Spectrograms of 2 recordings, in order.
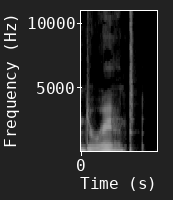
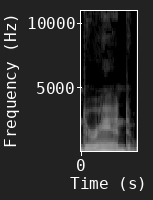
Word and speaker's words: Durand: Cast: Ryan Reynolds, Scott Speedman, Rosario Dawson, I believe you pronounce this Mariel Enos, Kevin Durand, which not Kevin Durant, but Kevin Durand, which is that guy.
